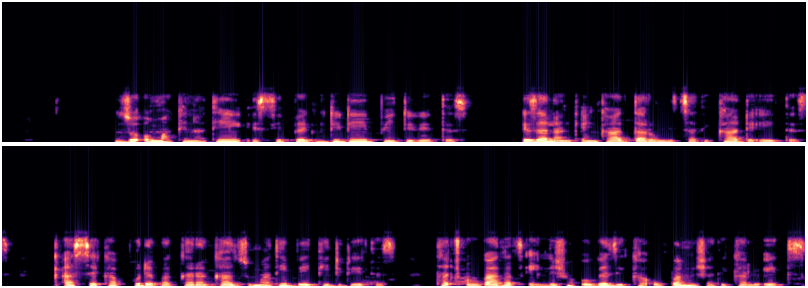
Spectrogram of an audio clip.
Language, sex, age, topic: Gamo, female, 18-24, government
